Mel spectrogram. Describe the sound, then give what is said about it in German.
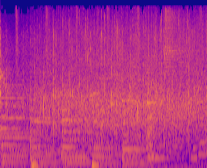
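An audience at a magic show applauds the magician, the great Harris, as the first act begins on stage, in a steady, dense wash of clapping, with a stepping musical melody of sustained notes playing beneath it for the whole few seconds. “Applaus für den großen Harris.”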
